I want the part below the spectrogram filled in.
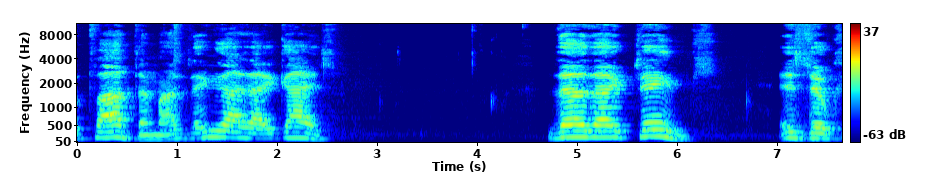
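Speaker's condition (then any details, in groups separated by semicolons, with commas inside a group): Birth oxygen deprivation brain injury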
